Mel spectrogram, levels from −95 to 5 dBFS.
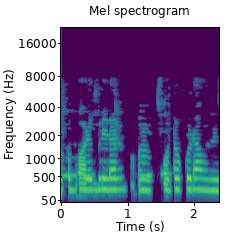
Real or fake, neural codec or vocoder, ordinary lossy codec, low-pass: real; none; none; none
